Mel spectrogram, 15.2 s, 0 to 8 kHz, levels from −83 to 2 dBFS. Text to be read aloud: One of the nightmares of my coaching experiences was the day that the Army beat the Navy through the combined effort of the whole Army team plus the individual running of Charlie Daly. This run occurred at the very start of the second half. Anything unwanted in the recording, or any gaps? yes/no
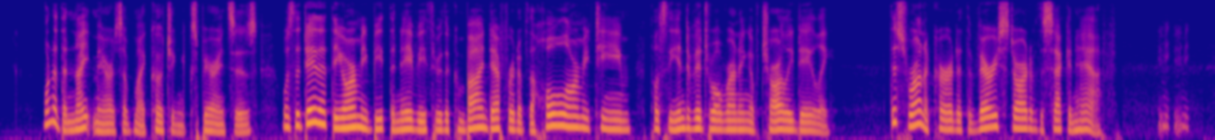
yes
